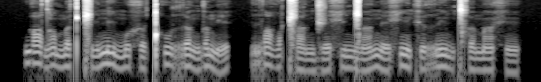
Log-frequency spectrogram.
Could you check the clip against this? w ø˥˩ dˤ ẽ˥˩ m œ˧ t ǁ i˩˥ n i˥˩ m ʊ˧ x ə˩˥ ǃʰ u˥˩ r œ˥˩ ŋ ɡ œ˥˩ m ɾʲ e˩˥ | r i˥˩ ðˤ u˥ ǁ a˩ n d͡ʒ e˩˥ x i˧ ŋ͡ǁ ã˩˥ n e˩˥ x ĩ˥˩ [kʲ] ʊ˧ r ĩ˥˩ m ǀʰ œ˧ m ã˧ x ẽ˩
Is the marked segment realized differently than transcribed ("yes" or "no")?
no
